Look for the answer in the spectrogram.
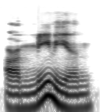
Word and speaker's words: Armenian: And for listeners out there, Arminian, like what we are, is spelled with an I. So it's A-R-M-I-N-I-A-N, right? Mm-hmm. That's Jacob Arminius. That's Arminian theology. The other one is spelled with the E, and that is Armenian, like the country, like the people group.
